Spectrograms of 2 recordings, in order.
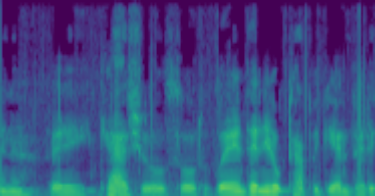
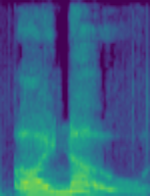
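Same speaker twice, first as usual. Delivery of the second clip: proudly; 5 semitones higher, 6 dB louder than usual. A narrator's reading. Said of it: "said the squamp proudly".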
